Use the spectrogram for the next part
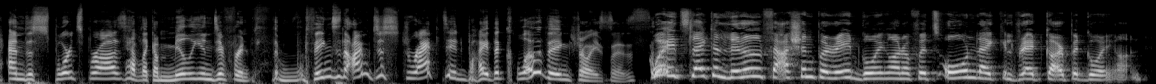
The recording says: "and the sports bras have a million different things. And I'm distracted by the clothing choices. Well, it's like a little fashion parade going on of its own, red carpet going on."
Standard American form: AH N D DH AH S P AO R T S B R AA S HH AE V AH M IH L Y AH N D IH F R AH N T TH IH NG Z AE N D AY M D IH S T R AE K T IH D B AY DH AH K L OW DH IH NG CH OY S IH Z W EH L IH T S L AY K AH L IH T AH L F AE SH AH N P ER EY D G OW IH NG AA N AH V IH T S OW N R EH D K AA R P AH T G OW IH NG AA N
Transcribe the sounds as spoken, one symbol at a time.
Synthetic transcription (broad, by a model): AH N DH AH S P AO R T S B R AA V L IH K AH M IH L Y AH N D IH F R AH N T TH IH NG Z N AY M D IH S T R AE K T IH D B AY DH AH K L OW DH IH NG CH OY S IH Z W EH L IH T S L AY K AH L IH T AH L F AE SH AH N P ER EY D G OW IH NG AA N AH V IH T S OW N R EH D K AA R P AH T G OW IH NG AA N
